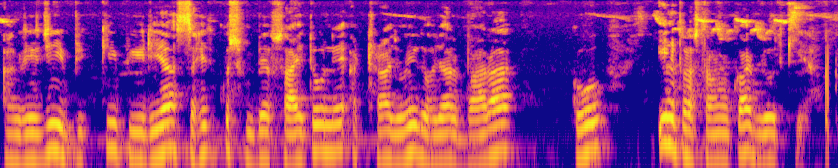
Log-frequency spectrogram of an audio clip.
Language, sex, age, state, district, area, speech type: Hindi, male, 60+, Uttar Pradesh, Ayodhya, rural, read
